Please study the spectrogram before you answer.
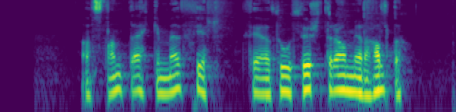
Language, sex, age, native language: Icelandic, male, 30-39, Icelandic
